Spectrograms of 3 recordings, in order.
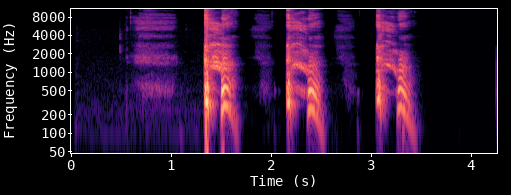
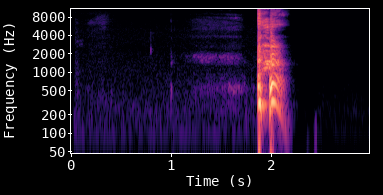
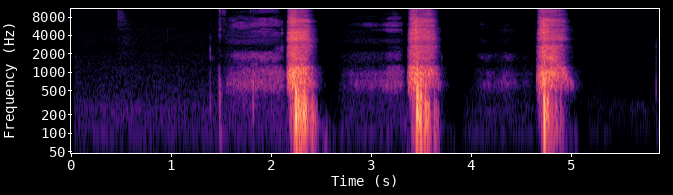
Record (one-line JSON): {"three_cough_length": "4.3 s", "three_cough_amplitude": 32768, "three_cough_signal_mean_std_ratio": 0.3, "cough_length": "3.0 s", "cough_amplitude": 32768, "cough_signal_mean_std_ratio": 0.19, "exhalation_length": "5.9 s", "exhalation_amplitude": 32768, "exhalation_signal_mean_std_ratio": 0.25, "survey_phase": "beta (2021-08-13 to 2022-03-07)", "age": "18-44", "gender": "Male", "wearing_mask": "No", "symptom_none": true, "smoker_status": "Current smoker (e-cigarettes or vapes only)", "respiratory_condition_asthma": false, "respiratory_condition_other": false, "recruitment_source": "REACT", "submission_delay": "1 day", "covid_test_result": "Negative", "covid_test_method": "RT-qPCR"}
